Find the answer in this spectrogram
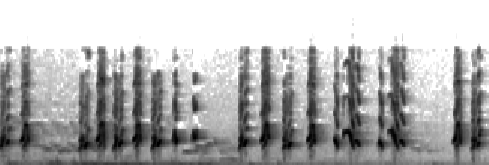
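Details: Fighting song of an oriental magpie-robin: rapid clusters of bright, high chirps and twisting whistles, delivered in tight bursts separated by brief gaps, over a soft low rumble.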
